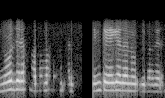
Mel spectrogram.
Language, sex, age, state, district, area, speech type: Kannada, female, 18-30, Karnataka, Gulbarga, rural, conversation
